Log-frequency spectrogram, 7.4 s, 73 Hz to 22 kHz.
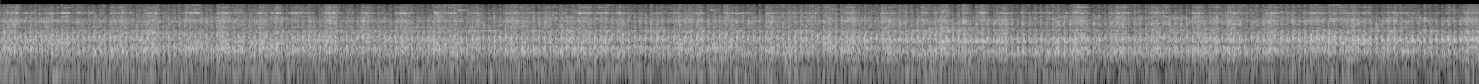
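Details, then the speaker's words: Wilesco D415 steam tractor kit on its first live steam run: harsh, rapid high-pitched metallic buzzing rattle, steady throughout; owner suspects the drive wheel. "I think that sort of vibration noise I think he's the the drive wheel here I think that's what's I think that's sort of rattling that seems to be making that noise"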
